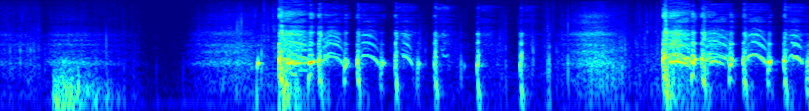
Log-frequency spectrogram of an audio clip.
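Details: Two fits of repeated harsh coughs with throat-clearing noises, preceded by rough breathy sounds, in a small room; an ordinary cough.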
